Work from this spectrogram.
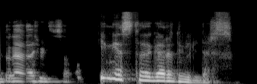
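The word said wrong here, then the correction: Geert Wilders: Hart Builders. Hart, dobrze. – E, tak, tak, bo H i G jest bardzo, bardzo oryginalnie wymawiane przez, przez, przez Holendrów.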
